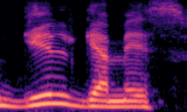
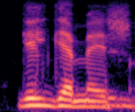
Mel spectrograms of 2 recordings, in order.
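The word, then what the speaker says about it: Gilgamesh: tantôt les aventures sumériennes on dit-tu guilgamèche ou guilgamè comment est-ce qu'on le prononce Guil Games guilgamesche ok le S avec le ok parce que j'essayais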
